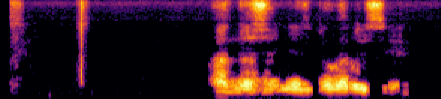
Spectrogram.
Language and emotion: Russian, neutral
